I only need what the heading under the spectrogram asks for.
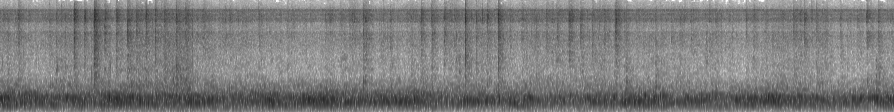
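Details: Low rolling coos from a group of Kolkata pigeons run on for the whole stretch as one dense, even drone, with brief clicks and flutters now and then.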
